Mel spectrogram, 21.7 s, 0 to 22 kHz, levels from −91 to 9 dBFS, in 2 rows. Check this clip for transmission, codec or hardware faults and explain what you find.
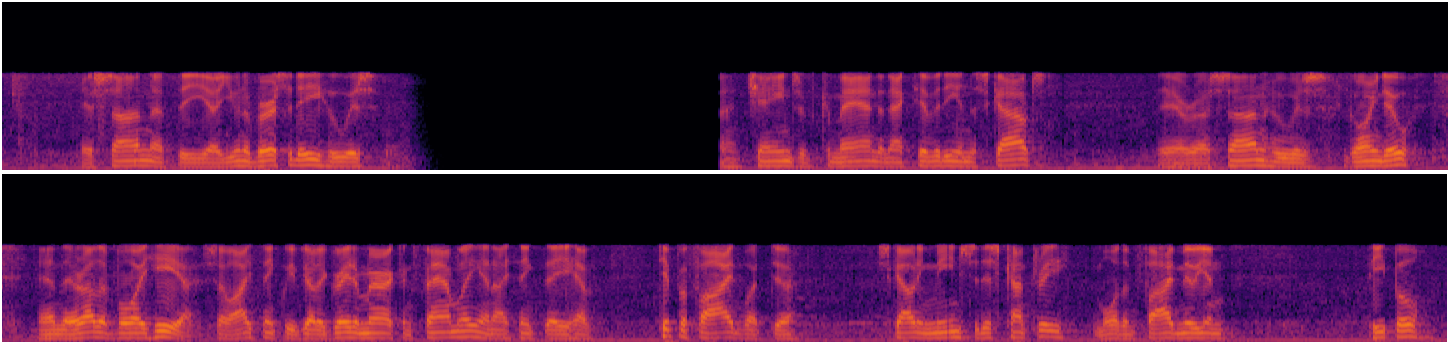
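There's one clear fault: a long network dropout from 2.96 s to about 5.39 s. The sound cuts out, and what you hear is the receiver stretching the last bit of audio into a brief fading buzz before it drops to near-silence for roughly 2.15 s. That's most likely a gap in packet arrival, with about 2.4 s of audio lost outright and never replayed. When sound resumes it just picks up later, with that stretch missing. Throughout, the band tops out at 4 kHz, which fits the G.711 A-law call codec.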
